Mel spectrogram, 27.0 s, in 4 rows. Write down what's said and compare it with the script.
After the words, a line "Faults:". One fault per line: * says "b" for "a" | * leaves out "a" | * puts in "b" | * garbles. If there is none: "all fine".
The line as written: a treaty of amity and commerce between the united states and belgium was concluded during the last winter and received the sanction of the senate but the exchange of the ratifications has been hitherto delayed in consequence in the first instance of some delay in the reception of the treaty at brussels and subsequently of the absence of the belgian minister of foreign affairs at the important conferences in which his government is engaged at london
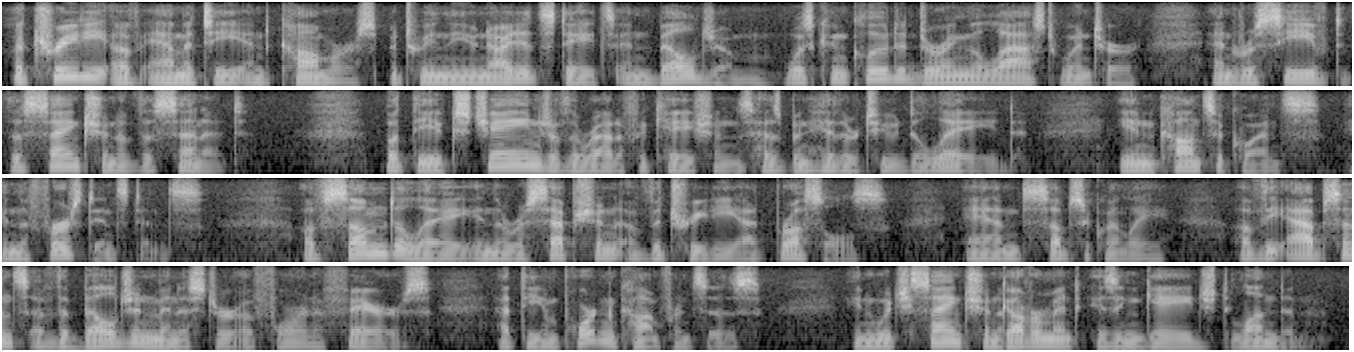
a treaty of amity and commerce between the united states and belgium was concluded during the last winter and received the sanction of the senate but the exchange of the ratifications has been hitherto delayed in consequence in the first instance of some delay in the reception of the treaty at brussels and subsequently of the absence of the belgian minister of foreign affairs at the important conferences in which sanction government is engaged london
Faults:
* says "sanction" for "his"
* leaves out "at"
